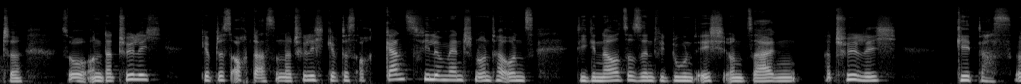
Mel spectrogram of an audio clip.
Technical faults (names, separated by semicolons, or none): none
